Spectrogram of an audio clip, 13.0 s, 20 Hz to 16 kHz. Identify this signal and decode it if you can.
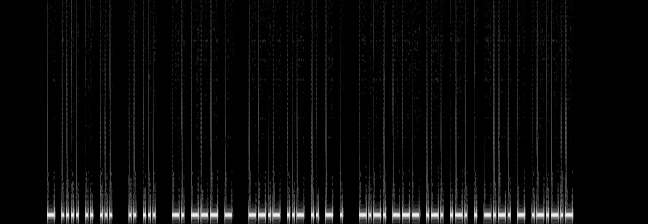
Morse code, heard as a keyed tone, about 25 wpm, 700 Hz. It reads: THIS IS NOT QUITE CORRECT.
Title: Sentences from Top 1000 Words - Review Part 2 - 25wpm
